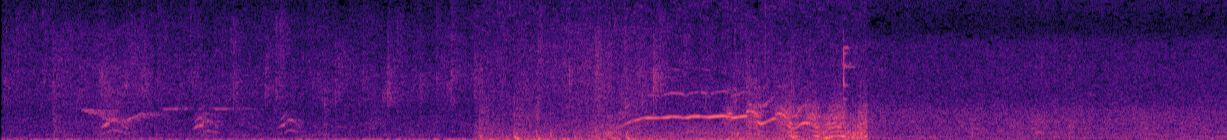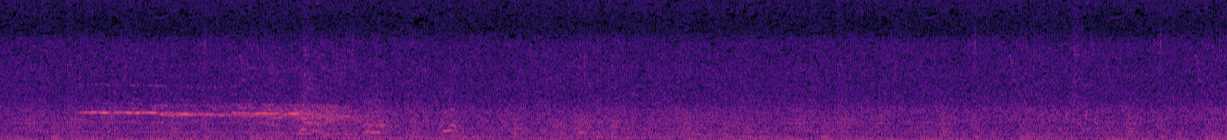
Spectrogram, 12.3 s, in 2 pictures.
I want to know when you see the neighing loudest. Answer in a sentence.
The loudest moment of the neighing is at 4 seconds.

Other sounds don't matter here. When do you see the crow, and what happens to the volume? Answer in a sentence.
The crow can't be heard in this clip.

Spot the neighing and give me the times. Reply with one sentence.
The neighing can be heard from 2.4 to 4.3 s and from 6.5 to 8.1 s.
